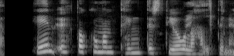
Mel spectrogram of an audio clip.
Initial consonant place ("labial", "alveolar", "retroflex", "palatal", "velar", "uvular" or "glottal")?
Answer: glottal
